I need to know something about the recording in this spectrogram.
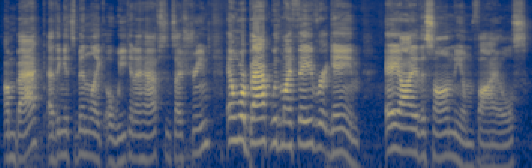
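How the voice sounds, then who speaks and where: Nasal, excitable male game streamer. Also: fairly high pitch. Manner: rambling, loose and excitable, full of gamer slang. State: congested from a cold. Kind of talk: casual live game stream chat. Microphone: desk mic.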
